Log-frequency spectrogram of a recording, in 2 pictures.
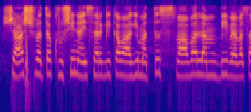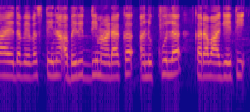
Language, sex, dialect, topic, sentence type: Kannada, female, Dharwad Kannada, agriculture, statement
